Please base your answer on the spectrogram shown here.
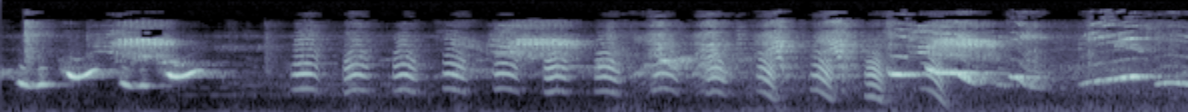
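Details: Caged black-throated laughingthrush singing up close, tail fanned and wings lifting: opens with two loud rising whistles, then rapid repeated slurred notes and descending sweeps, ending in bright whistled phrases.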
